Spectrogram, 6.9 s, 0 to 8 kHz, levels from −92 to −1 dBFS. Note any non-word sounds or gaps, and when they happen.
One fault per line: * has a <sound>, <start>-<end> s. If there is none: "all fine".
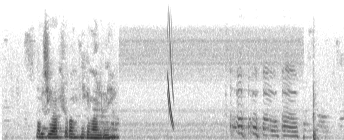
* has a chirp, 3.4-3.5 s
* has a laugh, 4.5-6.1 s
